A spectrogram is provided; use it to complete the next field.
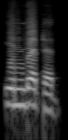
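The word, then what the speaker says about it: indebted: লাগিব ডেট ঠিক তেনেকে এটো দেখিছে আপোনালোকে ইনডেটেড ইনডেটেড ইনডেটেড ইনডেটেড এটো বিটো সাইলেন্ট হৈ গ'ল এটো বিটো সাইলেন্ট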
